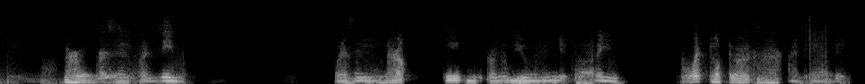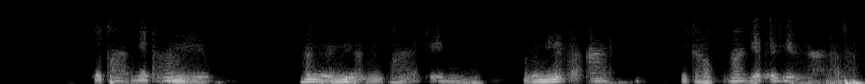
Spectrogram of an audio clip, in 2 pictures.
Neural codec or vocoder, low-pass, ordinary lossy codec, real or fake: codec, 44.1 kHz, 0.9 kbps, DAC; 9.9 kHz; MP3, 96 kbps; fake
